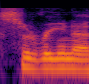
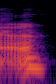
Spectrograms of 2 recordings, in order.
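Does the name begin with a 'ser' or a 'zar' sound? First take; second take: ser; zar. First: The name begins with a 'ser' sound. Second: The name begins with a 'zar' sound. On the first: The speaker calls it wrong. "I thought the audiobook was just kind of mispronouncing Serena" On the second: The speaker calls it right. "it's like Czarina, the rank"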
